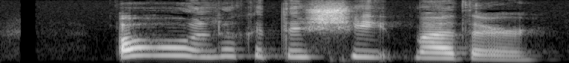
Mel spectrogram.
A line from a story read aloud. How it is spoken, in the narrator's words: exclaimed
